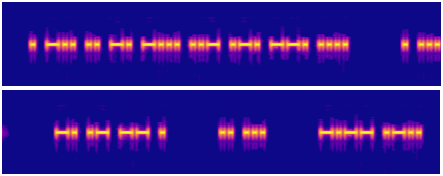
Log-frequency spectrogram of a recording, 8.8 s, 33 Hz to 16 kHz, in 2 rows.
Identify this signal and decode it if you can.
Morse code, heard as a keyed tone, about 30 wpm, 700 Hz. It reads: EDINBURGH ES NAME IS YL
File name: UK MASTER QSOs TRAINING / 30WPM / UK MASTER QSOs 0025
